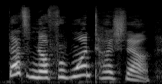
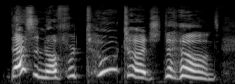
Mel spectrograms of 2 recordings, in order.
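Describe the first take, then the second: First: Higher-pitched imitation of a hyped fan; confident fan boast. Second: TWO touchdowns yelled high and drawn out; escalating fan yell. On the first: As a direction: toss it out as an excited boast. Imitates fan's confident countdown boast. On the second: Retold or imitated. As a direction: shout it slowly like an overconfident fan. Fan's boast escalates to a yell.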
